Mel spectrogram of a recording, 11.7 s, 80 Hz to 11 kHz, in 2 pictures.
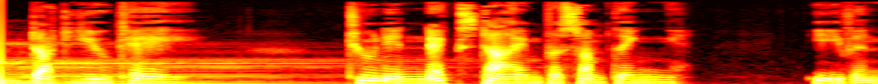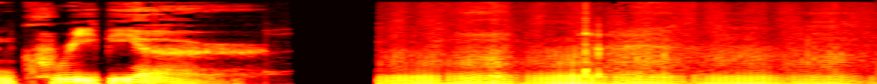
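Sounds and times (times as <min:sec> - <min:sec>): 
speech: 0:00.2 - 0:01.3, 0:02.3 - 0:04.6, 0:05.4 - 0:07.4
contented female cat purring: 0:08.4 - 0:11.6.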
